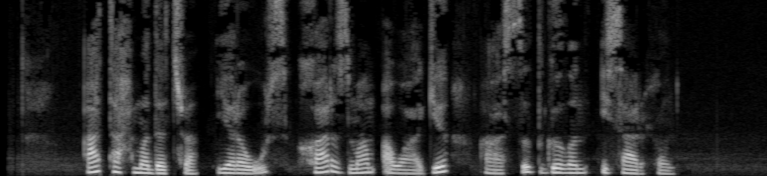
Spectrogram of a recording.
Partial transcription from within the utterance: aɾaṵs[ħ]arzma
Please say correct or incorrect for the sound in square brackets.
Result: incorrect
